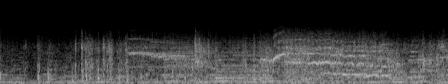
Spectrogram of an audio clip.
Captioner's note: whinnying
